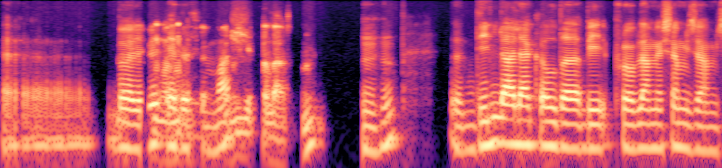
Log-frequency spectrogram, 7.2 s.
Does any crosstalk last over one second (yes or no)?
yes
